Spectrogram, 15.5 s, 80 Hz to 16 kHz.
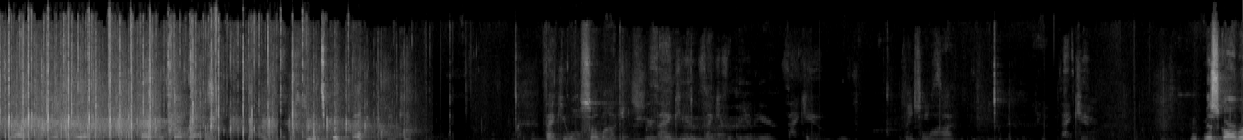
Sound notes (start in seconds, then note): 4.5 applause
